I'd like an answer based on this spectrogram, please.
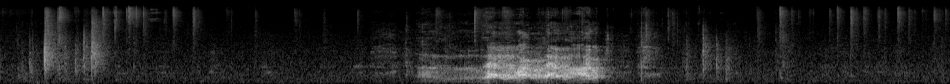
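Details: Neapolitan Mastiff named Ovelix complaining and wanting to play: a single long, deep, rough bark-growl lasting about a second in the middle, with faint clicks and rustles around it.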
